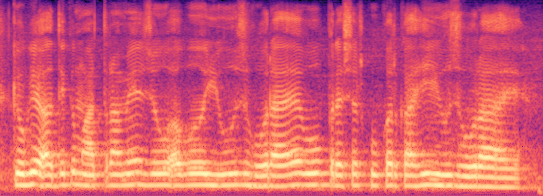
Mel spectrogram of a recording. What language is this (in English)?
Hindi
